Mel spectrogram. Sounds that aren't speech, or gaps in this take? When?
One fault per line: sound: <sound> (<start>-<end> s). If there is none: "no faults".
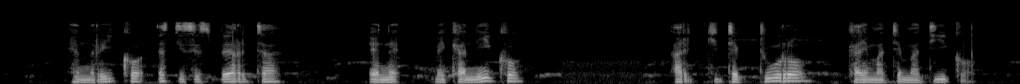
no faults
